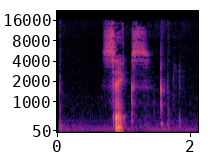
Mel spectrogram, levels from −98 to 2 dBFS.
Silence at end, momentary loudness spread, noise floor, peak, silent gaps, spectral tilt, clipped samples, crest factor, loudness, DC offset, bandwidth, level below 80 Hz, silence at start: 0.5 s; 14 LU; -61 dBFS; -8 dBFS; none; -3 dB/octave; under 0.1%; 26 dB; -30 LUFS; under 0.1%; 16.5 kHz; -52 dBFS; 0.05 s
